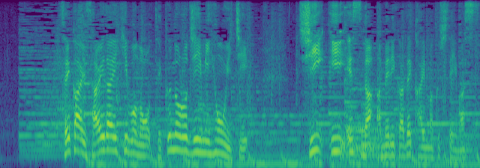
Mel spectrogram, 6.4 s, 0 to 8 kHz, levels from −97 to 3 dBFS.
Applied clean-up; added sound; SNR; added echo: none; none; none; none.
